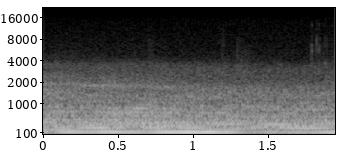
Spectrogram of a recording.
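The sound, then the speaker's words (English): An airplane flying overhead produces a steady, low droning rumble with a faint humming tone, holding fairly even in loudness for the whole stretch, with no voices present. “Thank you, airplanes”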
